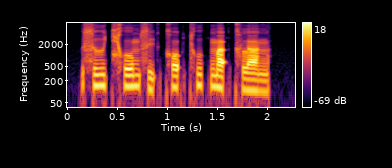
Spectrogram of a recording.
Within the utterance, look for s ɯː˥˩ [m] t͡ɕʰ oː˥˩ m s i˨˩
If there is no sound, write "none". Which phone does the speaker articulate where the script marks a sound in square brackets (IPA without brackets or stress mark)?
none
